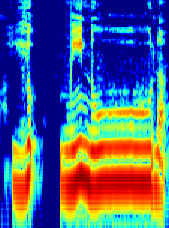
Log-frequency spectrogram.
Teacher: You have to read hamza sakina with a sudden jerk because when jazam comes on hamza, you read it with a jerk sound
